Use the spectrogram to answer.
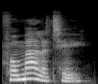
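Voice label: "formality", English, British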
